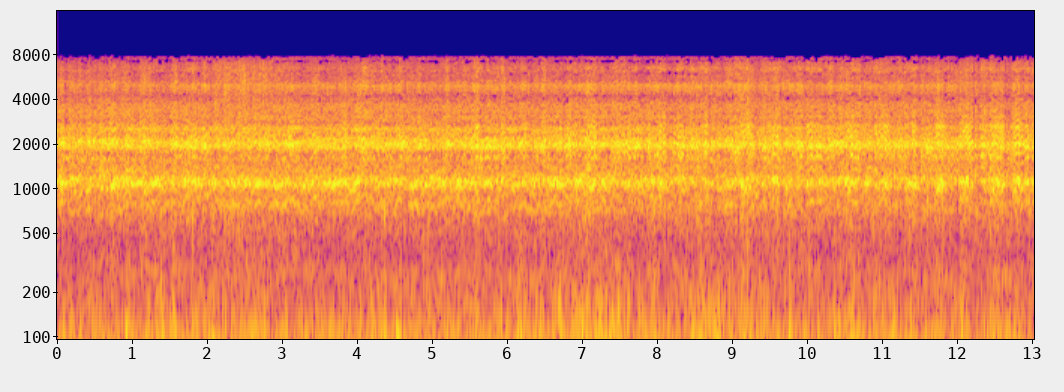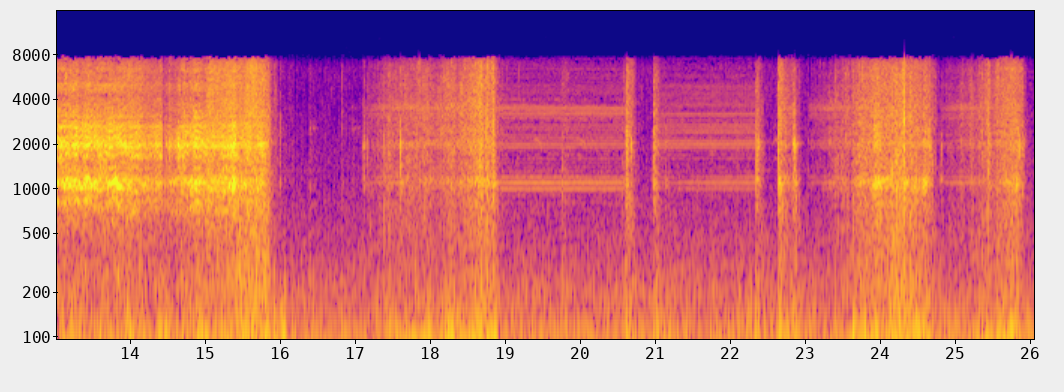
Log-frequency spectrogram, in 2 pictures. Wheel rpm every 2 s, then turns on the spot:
70, 70, 70, 70, 70, 70, 60, 10, 0, 10, 0, 0, 10.
24-26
